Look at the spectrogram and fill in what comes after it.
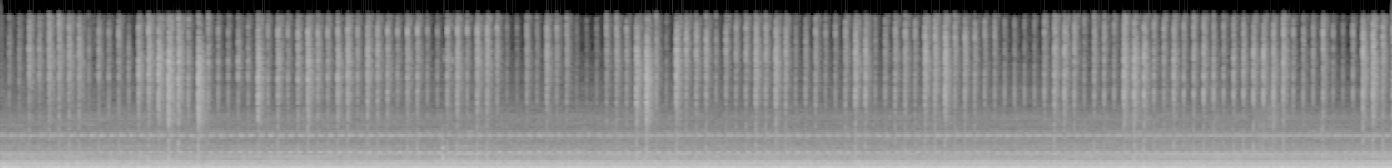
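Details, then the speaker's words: Picosecond laser tattoo removal session on the forearm, overlapping shots showing firing speed and spot width, ink turning grey without bleeding: rapid steady clicking buzz of laser pulses with a constant hum. "Donc là vous voyez à peu près la rapidité du tir, la largeur des spots."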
